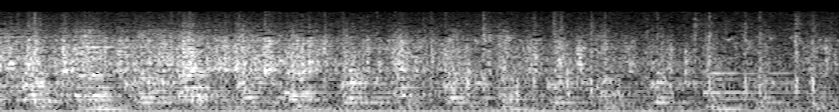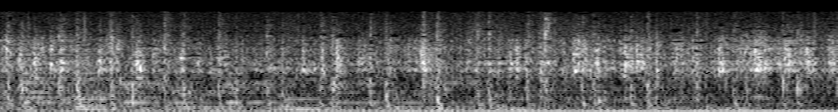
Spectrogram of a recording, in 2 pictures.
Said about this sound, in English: looks like you and I are alone in going to church behind the horses this morning. We'll take the light rig and give our high step and Ruby a little exercise.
